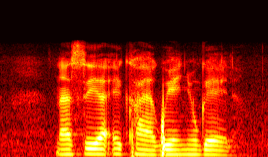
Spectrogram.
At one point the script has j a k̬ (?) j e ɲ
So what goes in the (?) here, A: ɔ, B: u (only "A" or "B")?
B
